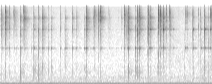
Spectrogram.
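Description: A medium wax-filled frosted glass candle tumbler is held up and tapped rapidly with long nails. It gives a quick, uneven series of short, bright glass clinks that stop almost instantly, with a faint steady tone in the upper mids.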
